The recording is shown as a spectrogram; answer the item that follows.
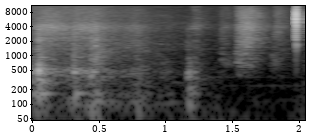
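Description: Plastic tub of a reptile rack being slid back into its shelf, with a few light knocks and a sharp click near the end.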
